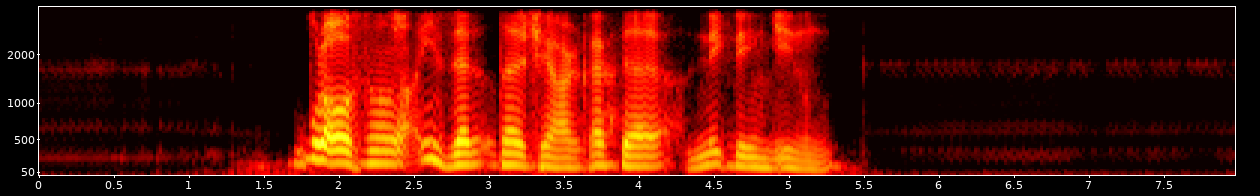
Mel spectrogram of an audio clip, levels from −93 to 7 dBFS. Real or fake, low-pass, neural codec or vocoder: fake; 3.6 kHz; codec, 16 kHz in and 24 kHz out, 0.4 kbps, LongCat-Audio-Codec, four codebook decoder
